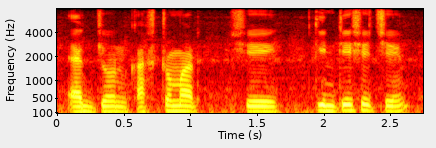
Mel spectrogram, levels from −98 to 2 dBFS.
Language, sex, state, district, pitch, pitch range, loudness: Bengali, male, West Bengal, Cooch Behar, 140 Hz, 135-150 Hz, -18 LUFS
